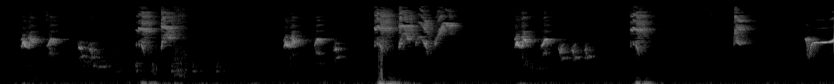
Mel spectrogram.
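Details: Energetic Oriental magpie-robin song from a contest-hopeful bird, loud harsh chattering bursts alternating with sweet whistled notes and short trills, delivered in phrases about a second apart.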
